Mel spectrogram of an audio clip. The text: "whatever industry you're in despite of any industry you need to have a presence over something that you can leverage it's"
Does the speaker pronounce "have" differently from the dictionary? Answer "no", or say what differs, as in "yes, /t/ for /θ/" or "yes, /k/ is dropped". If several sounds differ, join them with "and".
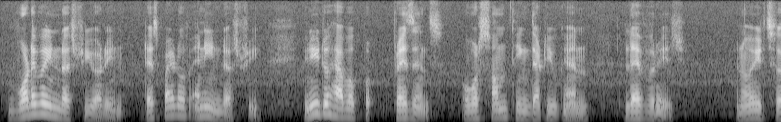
no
